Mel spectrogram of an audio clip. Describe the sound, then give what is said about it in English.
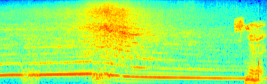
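A racing vehicle with loud exhaust pipes gives a sustained, loud engine drone whose pitch slowly eases down, with a brief louder burst near the end. “find the sound effect. Loud Pipes Racing.”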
